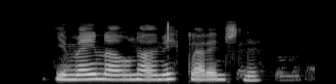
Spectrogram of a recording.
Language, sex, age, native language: Icelandic, female, 15, Icelandic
